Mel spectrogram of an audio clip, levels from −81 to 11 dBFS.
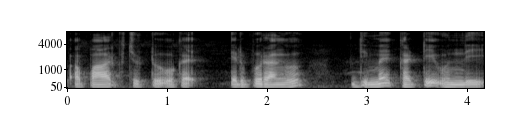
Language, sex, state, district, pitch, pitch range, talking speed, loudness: Telugu, male, Telangana, Mahabubabad, 105 Hz, 105-120 Hz, 130 wpm, -18 LUFS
